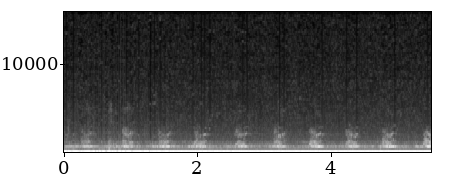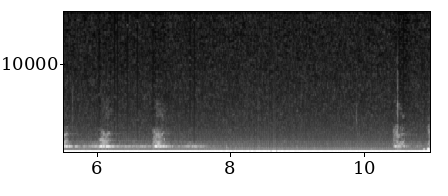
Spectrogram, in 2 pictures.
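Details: Hunting dog giving tongue (los) on a roe deer hunt, the first baying of the 2021 season: a steady run of about fifteen sharp, even barks roughly every half second for seven seconds, then quiet with one faint final bark.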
